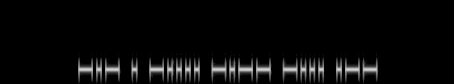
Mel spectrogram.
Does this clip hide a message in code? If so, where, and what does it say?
Yes: Morse code from 0.8 to 3.8 s, heard as a keyed tone, about 27 wpm, 700 Hz. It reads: KE6YBW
